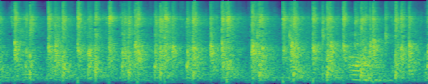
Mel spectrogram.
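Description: A church congregation claps together in a steady, rhythmic round of loud applause, with voices mixed into the clapping.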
